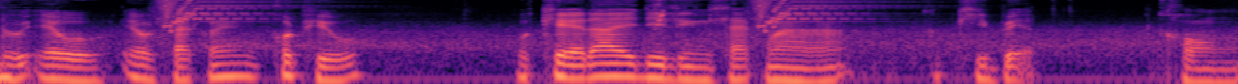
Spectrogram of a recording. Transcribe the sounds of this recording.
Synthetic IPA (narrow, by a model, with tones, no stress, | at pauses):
duː˧˩ʔe˧wʔe˧wsɛ˦˥k̚na˥˩jkʰo˧˥˩t̪̚pʰi˩˦w | ʔoː˧kʰeː˧daː˥˩jdiː˧li˧ŋsɛ˦˥k̚maː˧ | ka˨˩p̚kʰiː˧˩beː˨˩t̪̚ | kʰɔː˩˦ŋ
